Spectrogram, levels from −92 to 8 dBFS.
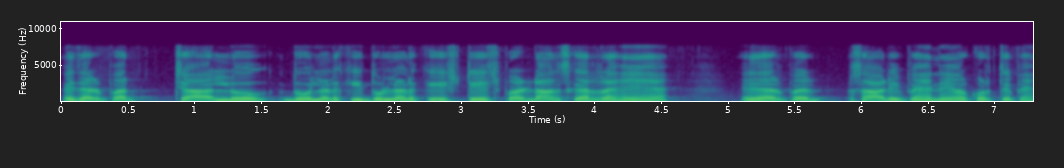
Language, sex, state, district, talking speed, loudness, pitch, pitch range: Hindi, male, Uttar Pradesh, Jalaun, 180 wpm, -22 LUFS, 125 Hz, 120-125 Hz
